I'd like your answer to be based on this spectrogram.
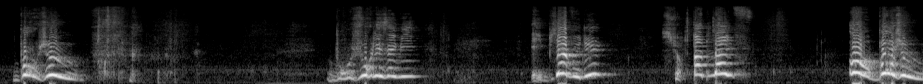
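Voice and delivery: swooping, high-pitched cartoon mouse voice. Asked by the other speaker to do the voice, greeting listeners, in a Mickey voice. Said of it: "tu fais la voix de Mickey".

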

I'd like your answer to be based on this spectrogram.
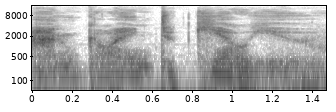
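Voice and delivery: slow, soft, creepy whisper. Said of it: "The one that whispers at you, like".

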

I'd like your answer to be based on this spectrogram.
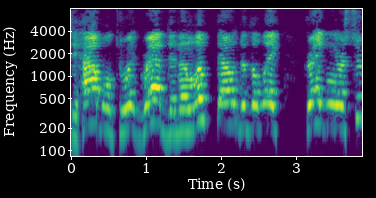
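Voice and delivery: ordinary delivery, nothing marked

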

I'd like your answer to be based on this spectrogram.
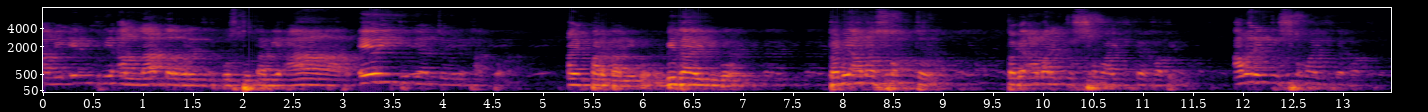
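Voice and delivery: low, solemn voice.

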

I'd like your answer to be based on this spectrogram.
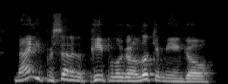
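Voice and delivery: ordinary talk

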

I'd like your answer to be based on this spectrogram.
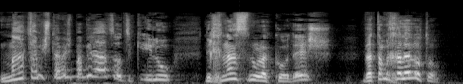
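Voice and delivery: loud, high, angry shouting outburst. Retelling how a professor reacted to the word he used, retelling an angry shout. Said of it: "והוא מתחיל לצעוק".

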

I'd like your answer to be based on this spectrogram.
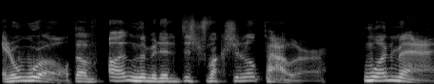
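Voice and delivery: put-on slow, old-school movie trailer announcer voiceover. Imitating an old movie trailer voiceover: deep movie trailer voice. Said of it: "They don't do movie trailers like that anymore".

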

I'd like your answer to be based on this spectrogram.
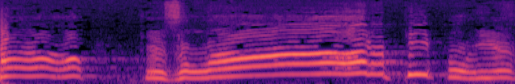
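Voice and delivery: very high monkey puppet voice, words stretched out. The monkey puppet George reacts to the crowd, in George monkey puppet voice. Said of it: "He's a monkey puppet".

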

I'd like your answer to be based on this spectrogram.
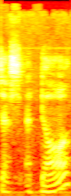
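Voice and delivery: "dog" lifted with rising intonation. English lesson in thai, turning a phrase into a question: rising pitch on dog. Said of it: "ลากเสียงขึ้นไปเพื่อใช้ให้เป็นประโยคคำถาม ... เราจะเน้นเสียงสูงขึ้นตอนสุดท้าย".

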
